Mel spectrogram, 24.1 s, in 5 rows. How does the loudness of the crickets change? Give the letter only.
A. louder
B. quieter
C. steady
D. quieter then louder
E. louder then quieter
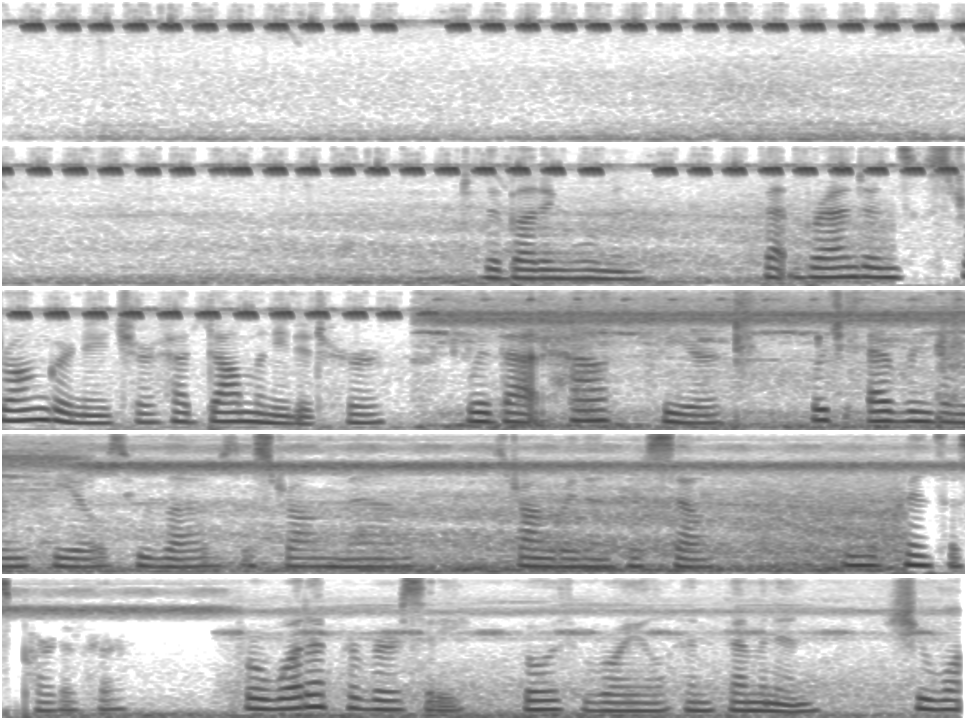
B.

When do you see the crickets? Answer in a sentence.
You can hear the crickets from 0.0 to 24.0 s.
